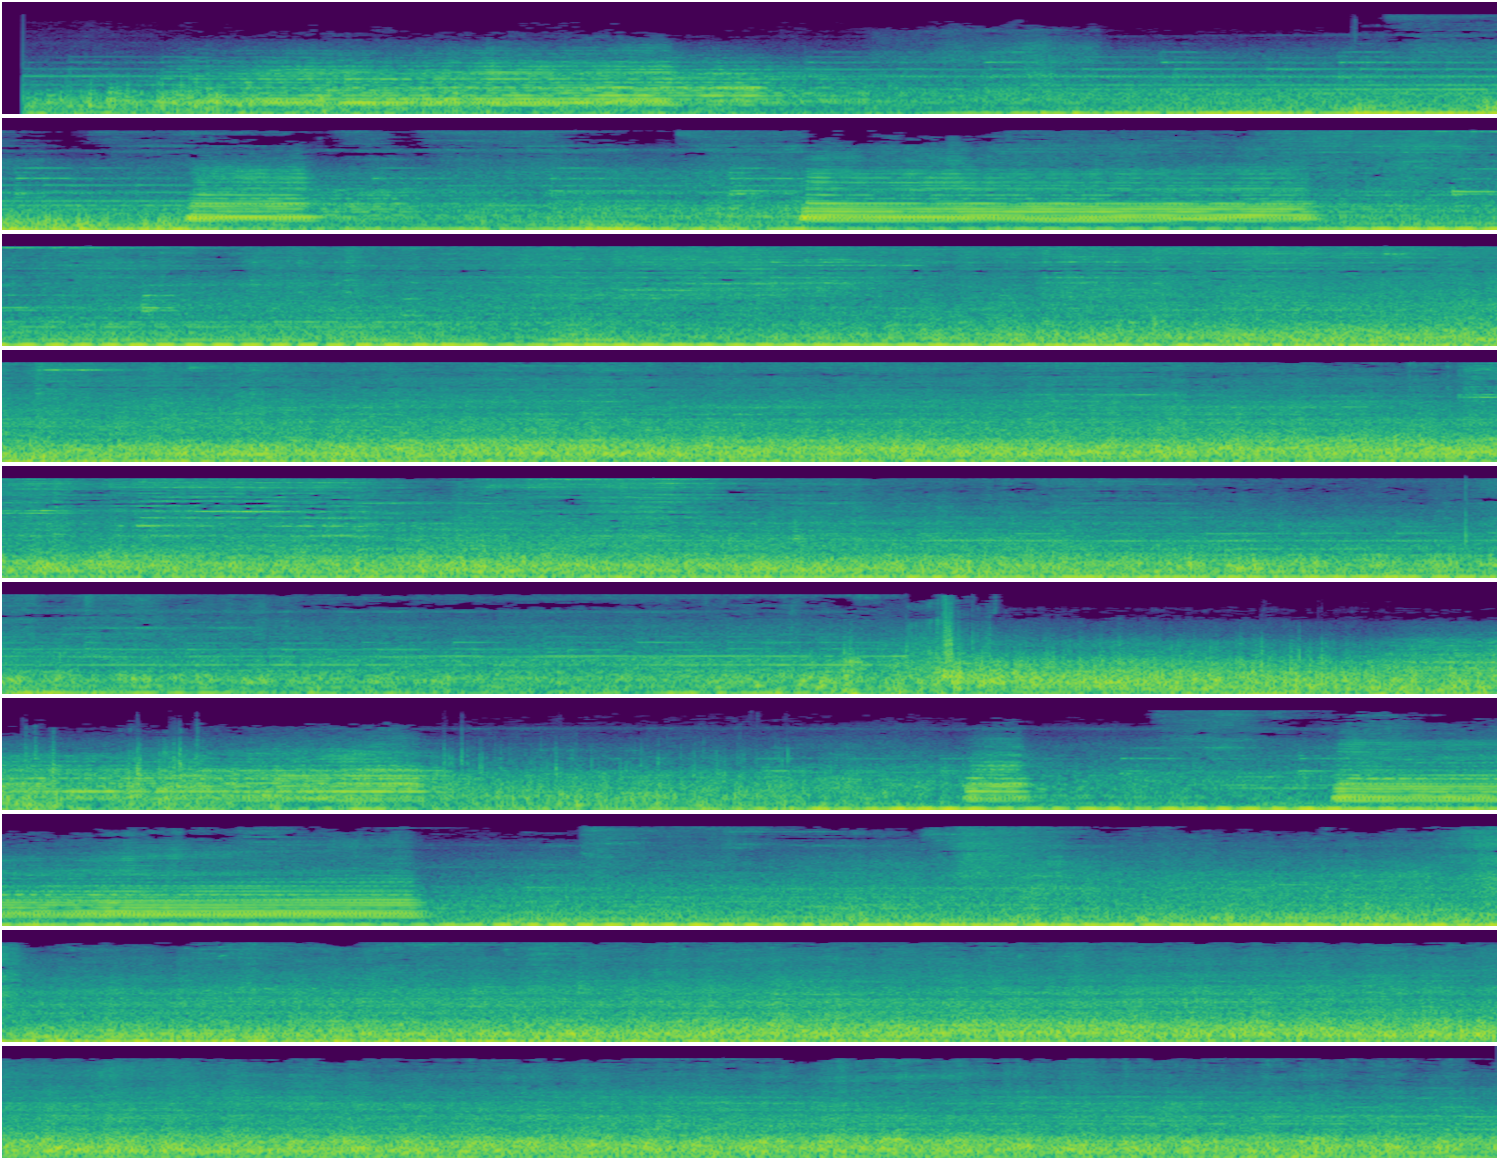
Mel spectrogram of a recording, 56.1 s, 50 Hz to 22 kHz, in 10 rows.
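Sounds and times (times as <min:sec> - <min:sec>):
locomotive engines rumbling: 0:00.1 - 0:56.0
train wheels on rails: 0:00.1 - 0:56.0
locomotive horn blasts: 0:00.7 - 0:03.3, 0:06.2 - 0:07.3, 0:08.5 - 0:10.8, 0:33.7 - 0:35.4, 0:37.2 - 0:37.7, 0:38.4 - 0:41.0.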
